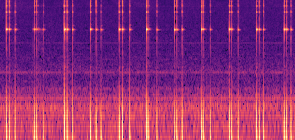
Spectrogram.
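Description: Fingers tap on a glass perfume bottle in quick clusters of two or three light taps, repeating steadily through the clip. Each tap is a short, bright glassy clink with a high ring that dies away almost at once, over a soft low background.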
